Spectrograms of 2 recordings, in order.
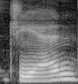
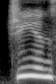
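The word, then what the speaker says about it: Jieun: call has that story my first name is Gian so that's spelled j-i-e-u-n born in Seoul South Korea gianco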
